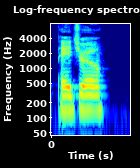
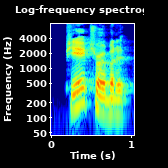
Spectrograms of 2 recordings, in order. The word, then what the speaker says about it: Pietro: How do you pronounce it? Pietro? Pedro? – Pietro, but it took a long time.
